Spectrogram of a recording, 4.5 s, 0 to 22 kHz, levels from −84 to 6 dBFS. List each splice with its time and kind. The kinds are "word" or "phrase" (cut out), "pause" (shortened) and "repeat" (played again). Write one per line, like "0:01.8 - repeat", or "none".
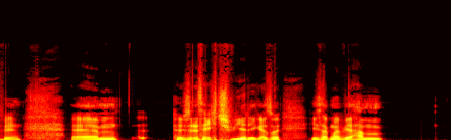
0:01.7 - word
